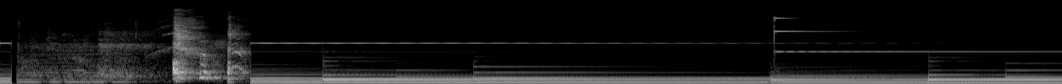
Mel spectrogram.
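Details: Dry cough from an adult woman with a cold, hoarse voice and fever two days earlier: two short, harsh cough bursts, followed by sustained background music.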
